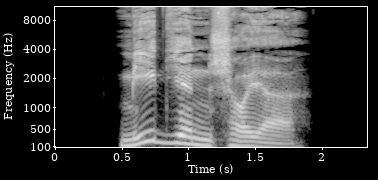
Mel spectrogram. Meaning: 1. comparative degree of medienscheu 2. inflection of medienscheu: strong/mixed nominative masculine singular 3. inflection of medienscheu: strong genitive/dative feminine singular
- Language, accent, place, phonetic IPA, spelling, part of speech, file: German, Germany, Berlin, [ˈmeːdi̯ənˌʃɔɪ̯ɐ], medienscheuer, adjective, De-medienscheuer.ogg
